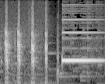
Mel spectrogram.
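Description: A man's laughter in short rhythmic pulses, about four a second, then a loud, steady, high test-tone beep of the kind that goes with TV colour bars cuts in about a second later and holds.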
